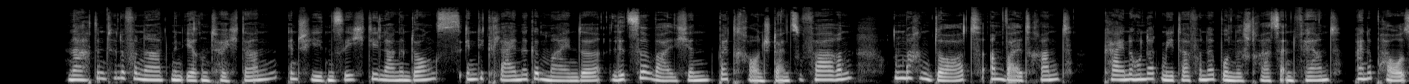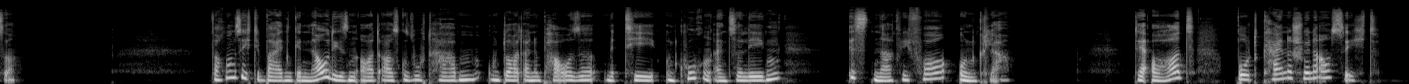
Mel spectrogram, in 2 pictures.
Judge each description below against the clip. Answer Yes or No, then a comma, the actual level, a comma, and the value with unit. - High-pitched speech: Yes, high, 200 Hz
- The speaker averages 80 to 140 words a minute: Yes, average, 130 wpm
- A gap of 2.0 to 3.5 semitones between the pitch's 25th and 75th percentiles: No, average, 4.7 semitones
